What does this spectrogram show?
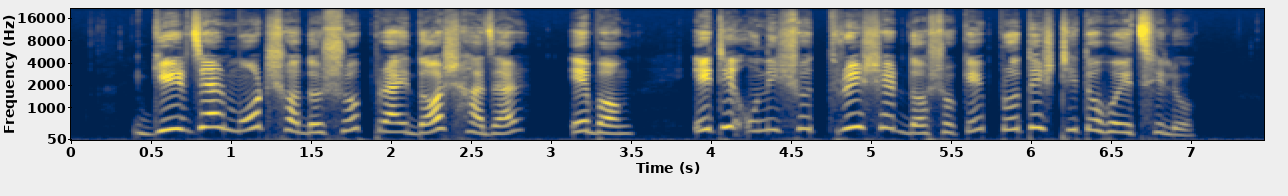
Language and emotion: Bengali, neutral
